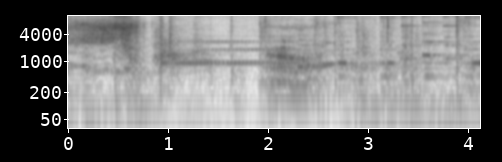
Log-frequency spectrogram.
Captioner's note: exhales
